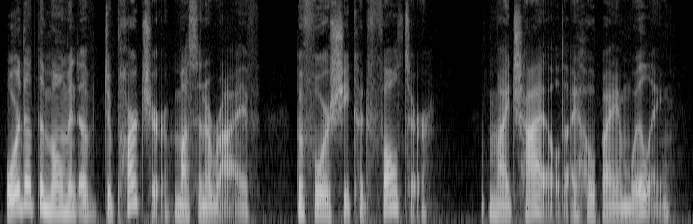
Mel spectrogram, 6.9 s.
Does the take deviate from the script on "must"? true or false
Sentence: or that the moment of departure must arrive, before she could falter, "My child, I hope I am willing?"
true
